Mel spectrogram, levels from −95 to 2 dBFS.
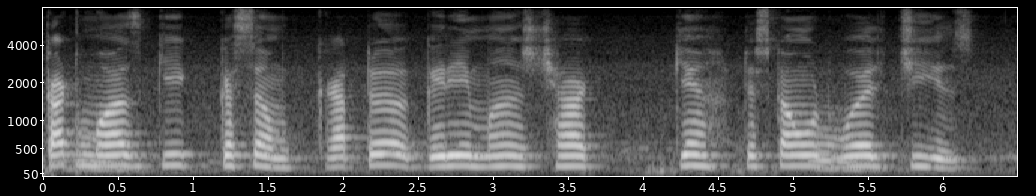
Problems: constant background noise, background conversations at intervals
